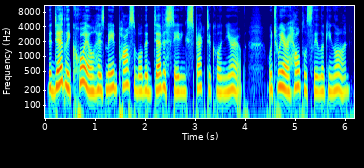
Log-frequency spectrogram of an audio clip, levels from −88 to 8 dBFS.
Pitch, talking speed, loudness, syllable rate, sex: 210 Hz, 165 wpm, -21 LUFS, 5.6 syllables/s, female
